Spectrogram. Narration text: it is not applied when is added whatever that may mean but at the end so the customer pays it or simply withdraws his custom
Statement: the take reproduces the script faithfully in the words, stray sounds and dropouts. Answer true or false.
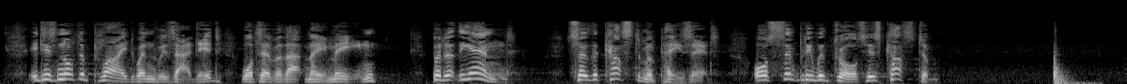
false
